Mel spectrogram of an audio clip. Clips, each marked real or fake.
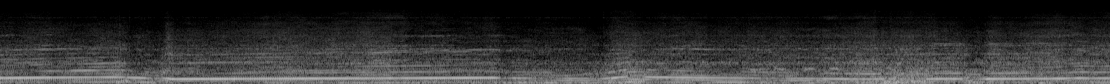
fake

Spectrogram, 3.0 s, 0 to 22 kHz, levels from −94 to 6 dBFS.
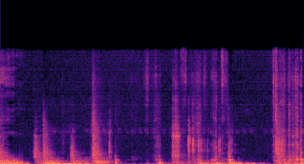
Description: fake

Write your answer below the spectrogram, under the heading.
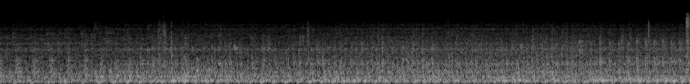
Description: fake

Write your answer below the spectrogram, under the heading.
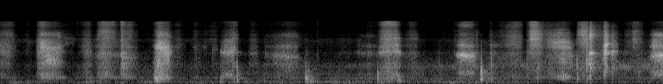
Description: fake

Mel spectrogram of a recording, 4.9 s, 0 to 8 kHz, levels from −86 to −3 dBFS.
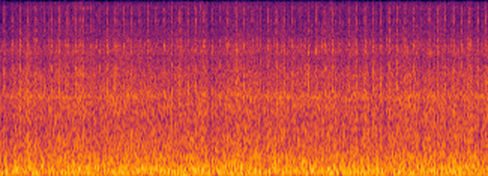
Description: real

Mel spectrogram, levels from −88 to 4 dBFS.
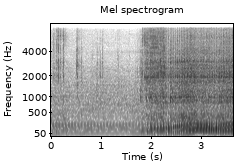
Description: real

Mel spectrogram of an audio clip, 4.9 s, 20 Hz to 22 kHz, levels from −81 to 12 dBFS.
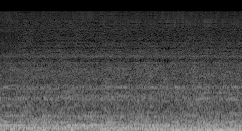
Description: fake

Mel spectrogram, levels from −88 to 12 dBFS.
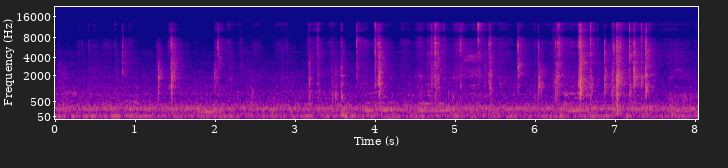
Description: fake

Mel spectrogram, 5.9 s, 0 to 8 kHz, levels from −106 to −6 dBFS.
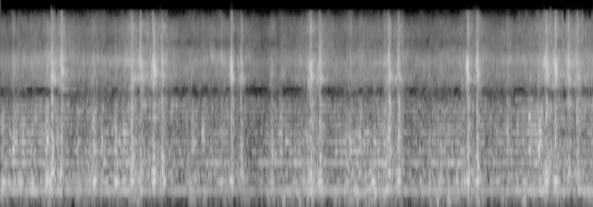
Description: fake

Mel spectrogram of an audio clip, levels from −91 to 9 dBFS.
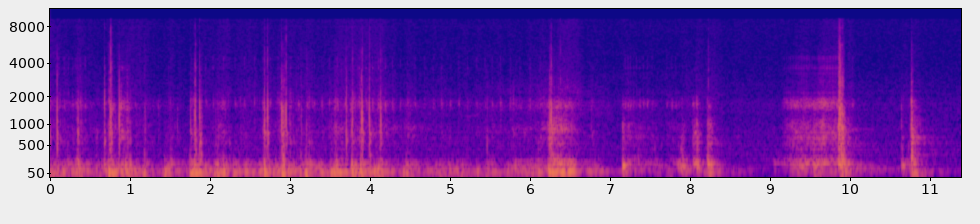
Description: real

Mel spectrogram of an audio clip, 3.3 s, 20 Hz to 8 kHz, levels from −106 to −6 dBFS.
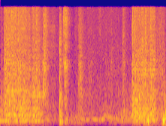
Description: real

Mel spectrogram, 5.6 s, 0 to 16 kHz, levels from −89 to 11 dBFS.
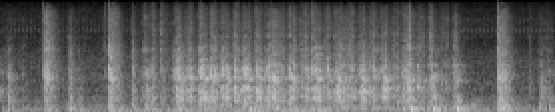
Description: fake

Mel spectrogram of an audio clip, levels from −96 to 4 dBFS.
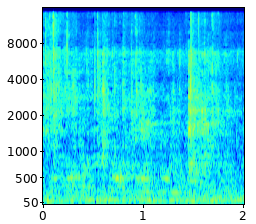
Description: real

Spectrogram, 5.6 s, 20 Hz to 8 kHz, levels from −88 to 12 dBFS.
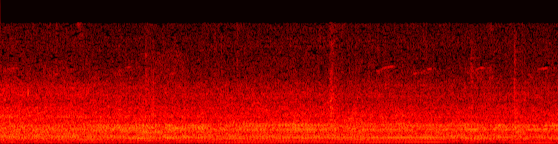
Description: real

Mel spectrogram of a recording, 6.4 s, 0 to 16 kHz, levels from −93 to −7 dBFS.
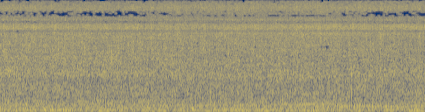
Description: fake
